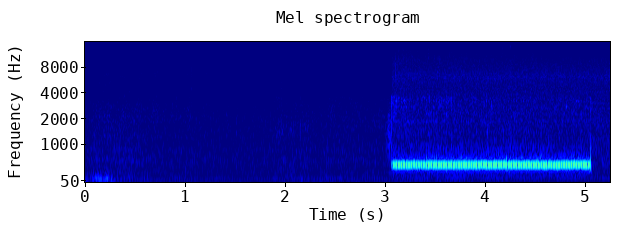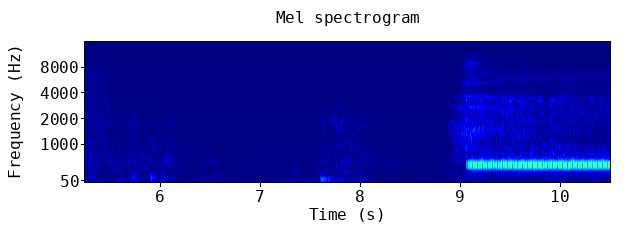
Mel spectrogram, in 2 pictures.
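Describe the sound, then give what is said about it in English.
Telephone tones sound while a call is placed: two long, steady, pitched tones, each about two seconds, separated by a quiet pause with faint handling noises. “Let's call Bjorn. You ready?”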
